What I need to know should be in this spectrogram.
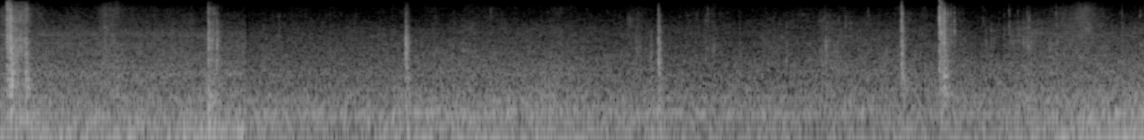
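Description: Keys click and rattle in a car's ignition.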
